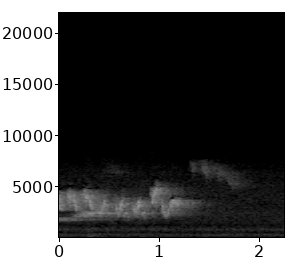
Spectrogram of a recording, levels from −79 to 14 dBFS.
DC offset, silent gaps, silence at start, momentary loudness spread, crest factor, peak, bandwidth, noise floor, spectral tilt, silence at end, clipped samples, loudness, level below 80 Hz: under 0.1%; none; 0 s; 18 LU; 18 dB; -12 dBFS; 14.5 kHz; -55 dBFS; 2 dB/octave; 0.4 s; under 0.1%; -26 LUFS; -82 dBFS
